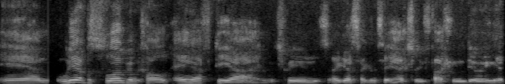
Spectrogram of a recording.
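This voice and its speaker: A man with an American accent speaks at a moderate pace with hardly any pauses. Noticeable background noise sits under his voice. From US Midwest, Chicago. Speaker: radio programming consultant. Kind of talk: interview.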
